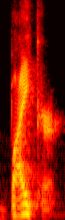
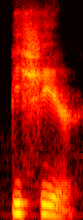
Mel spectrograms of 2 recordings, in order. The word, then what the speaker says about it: bishir: told for this fish is biker but in fact the local name that you that they call it in the region where this biker is founded is actually be sheer so I have been saying it wrong for 30 40 years but in fact this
